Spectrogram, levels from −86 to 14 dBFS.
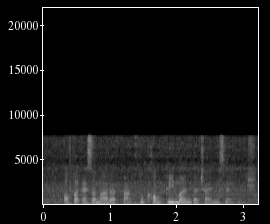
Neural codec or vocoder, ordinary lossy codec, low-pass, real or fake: codec, 16 kHz, 4 kbps, FunCodec, trained on LibriTTS, 50 frames a second; none; none; fake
